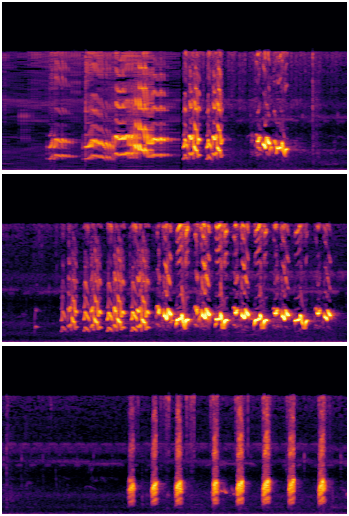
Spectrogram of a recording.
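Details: Young wild-caught sooty-headed bulbul in training beside a lure bird: bursts of bright, chattering notes, then a rapid bubbling phrase, then a run of sharp, evenly spaced chips near the end.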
